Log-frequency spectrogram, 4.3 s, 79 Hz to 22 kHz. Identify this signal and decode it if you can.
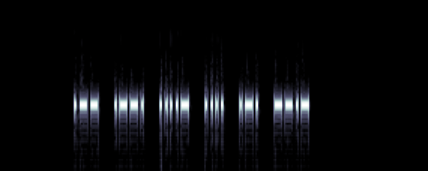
Morse code, heard as a keyed tone, about 46 wpm, spaced as for 32 wpm, 700 Hz. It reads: WP4HRQ
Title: USA Call Signs - 2x Character Spacing - 45wpm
